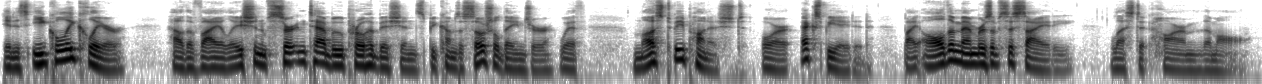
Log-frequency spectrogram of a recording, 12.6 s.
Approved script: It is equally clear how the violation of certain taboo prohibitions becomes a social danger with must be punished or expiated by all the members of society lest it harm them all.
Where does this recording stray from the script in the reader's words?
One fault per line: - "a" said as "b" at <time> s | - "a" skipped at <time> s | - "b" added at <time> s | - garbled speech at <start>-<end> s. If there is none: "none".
none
